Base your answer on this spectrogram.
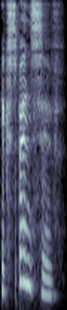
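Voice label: "expensive", English, British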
